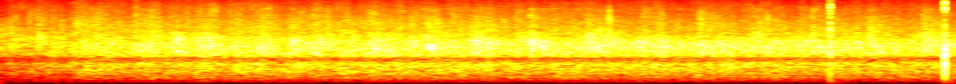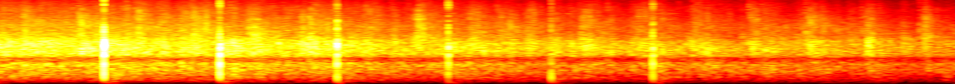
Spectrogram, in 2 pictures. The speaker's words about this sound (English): I do want to give a collective round of applause to our incredible first responders for the work that they did.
